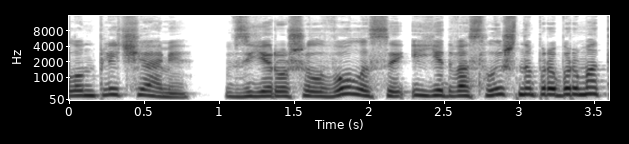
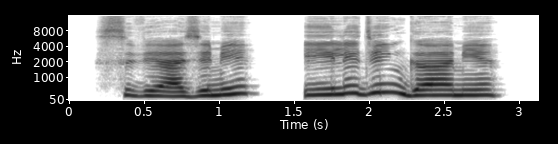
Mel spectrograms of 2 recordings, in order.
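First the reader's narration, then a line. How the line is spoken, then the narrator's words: Slow, patronizing explanation. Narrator (Russian): Медленно, как маленькому, пояснила я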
